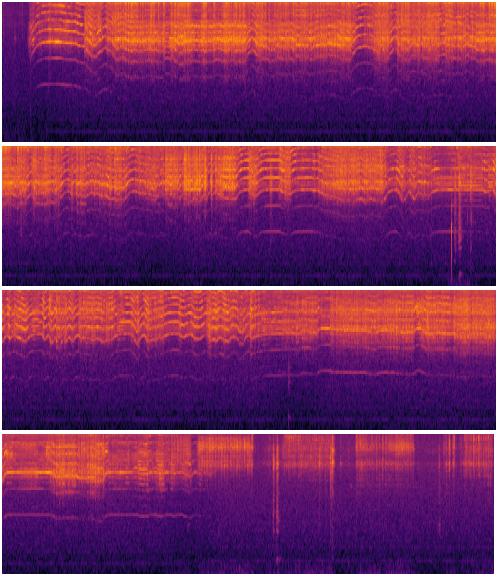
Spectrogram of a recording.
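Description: Handheld rotary tool with a sanding drum grinding cast polyester resin: a high-pitched whine that wavers and dips as the drum bites into the resin, with a click partway through. Near the end the tool stops and hand sanding takes over, sandpaper rasping on the resin.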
